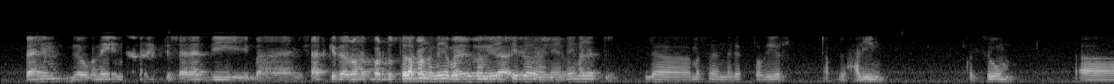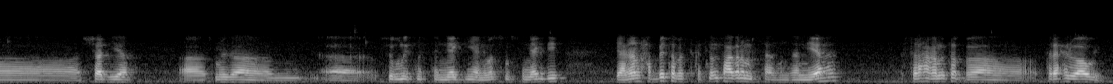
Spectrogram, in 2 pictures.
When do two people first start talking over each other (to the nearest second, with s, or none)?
4 s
